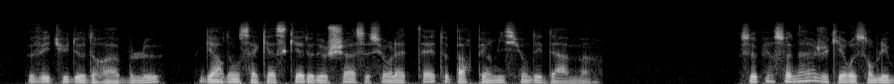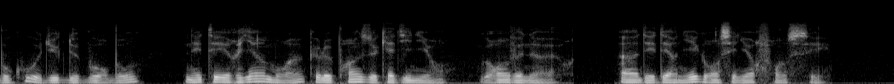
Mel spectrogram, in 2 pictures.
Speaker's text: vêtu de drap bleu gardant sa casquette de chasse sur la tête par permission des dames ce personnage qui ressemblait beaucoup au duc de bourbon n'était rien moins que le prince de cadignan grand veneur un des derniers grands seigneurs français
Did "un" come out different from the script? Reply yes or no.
no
